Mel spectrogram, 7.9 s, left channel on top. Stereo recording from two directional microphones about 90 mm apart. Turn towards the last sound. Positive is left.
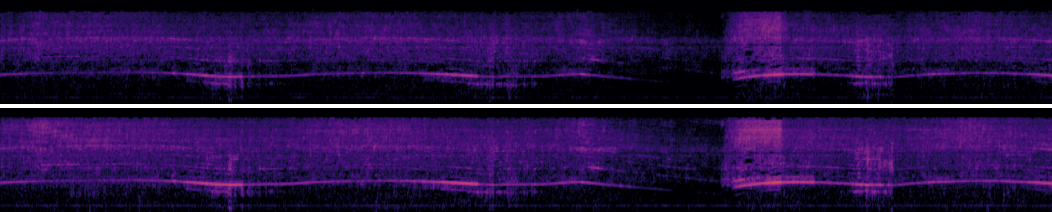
turn(degrees=0)  # may be behind; listen again after turning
